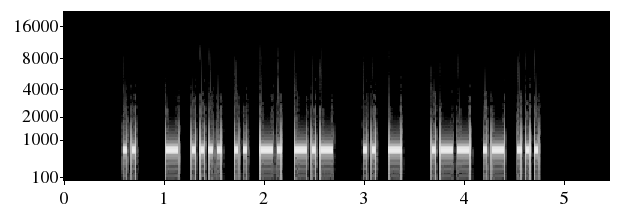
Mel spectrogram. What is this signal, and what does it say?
Morse code, heard as a keyed tone, about 28 wpm, 700 Hz. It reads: I THINK IT WAS
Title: Sets of 4 Words 28wpm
